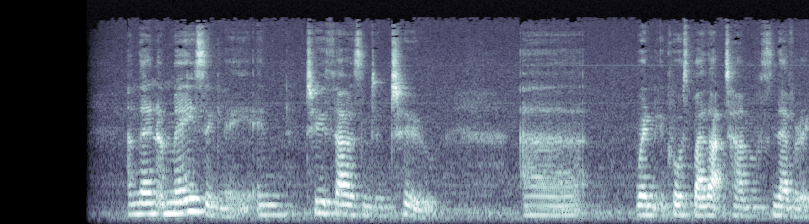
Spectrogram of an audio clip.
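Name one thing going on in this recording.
A middle-aged woman speaks with animation close to a microphone.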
